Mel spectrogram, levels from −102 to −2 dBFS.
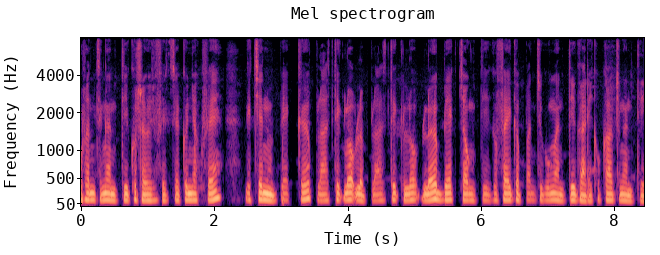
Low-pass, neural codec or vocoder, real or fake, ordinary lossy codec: none; none; real; none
